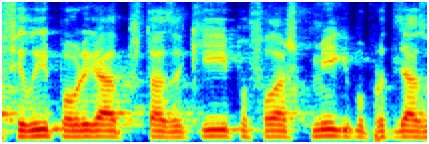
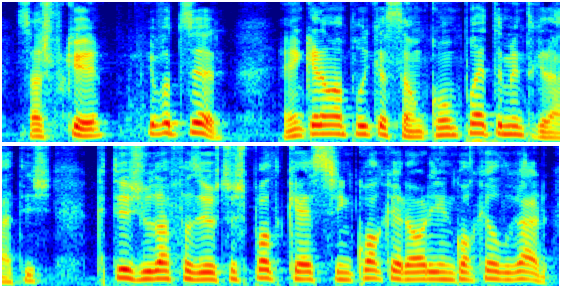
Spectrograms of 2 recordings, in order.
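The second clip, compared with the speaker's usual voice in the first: higher, upbeat sponsor read; 4 semitones higher, 4 dB quieter than usual. Acted. Podcast host reads a sponsor ad to listeners, upbeat ad read. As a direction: sell the app to the listener.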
